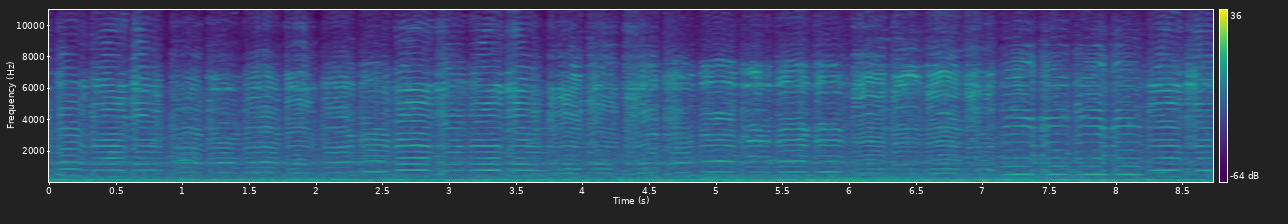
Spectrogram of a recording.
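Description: Small wooden fiddle bowed solo, playing a quick melody of short notes that change several times a second, over a low steady rumble.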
